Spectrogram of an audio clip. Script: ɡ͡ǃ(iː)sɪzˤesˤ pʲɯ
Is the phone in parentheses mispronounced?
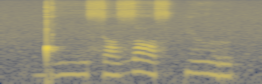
no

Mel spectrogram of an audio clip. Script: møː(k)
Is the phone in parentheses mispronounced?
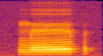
yes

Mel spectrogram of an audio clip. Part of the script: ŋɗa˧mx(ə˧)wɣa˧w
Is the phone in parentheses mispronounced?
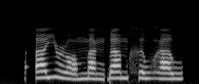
no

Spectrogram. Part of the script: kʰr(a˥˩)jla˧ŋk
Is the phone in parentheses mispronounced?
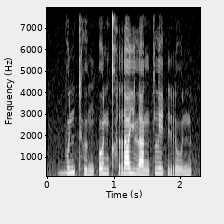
no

